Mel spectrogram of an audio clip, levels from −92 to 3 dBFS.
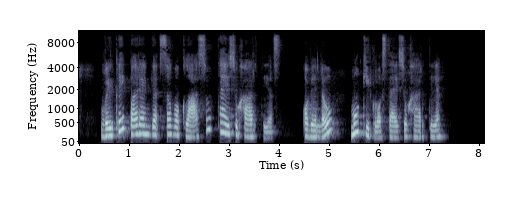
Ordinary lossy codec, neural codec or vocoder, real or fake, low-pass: MP3, 48 kbps; none; real; 9.9 kHz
